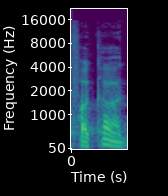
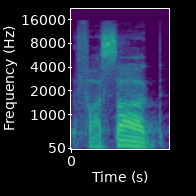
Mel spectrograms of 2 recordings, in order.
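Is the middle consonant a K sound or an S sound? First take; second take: K sound; S sound. First: The middle consonant is a K sound. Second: The middle consonant is an S sound. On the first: The speaker calls it wrong. "غادي نقراها فكاد إذا هذا خطأ" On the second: The speaker calls it right. "خصني سي سيدال إذا غادي نقراها فاساد"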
